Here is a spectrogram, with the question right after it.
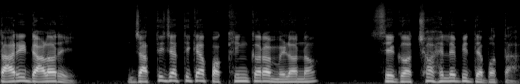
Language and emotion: Odia, neutral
